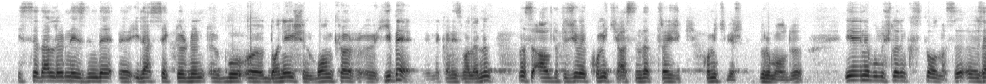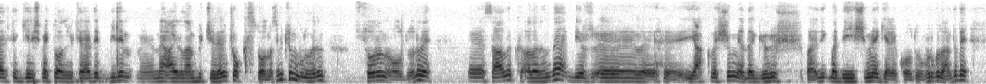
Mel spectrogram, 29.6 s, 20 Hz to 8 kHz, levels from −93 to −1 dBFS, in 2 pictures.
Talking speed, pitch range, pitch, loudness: 120 wpm, 120-140 Hz, 130 Hz, -23 LUFS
